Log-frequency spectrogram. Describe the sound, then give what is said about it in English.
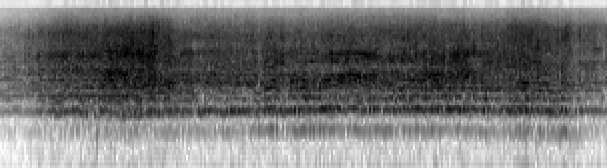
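A large swarm of stinging insects drones in a dense, unbroken buzz that rises at the start and holds loud and steady throughout, with no voices. “a large swarm of insects attack Jack, stinging and biting him repeatedly.”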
